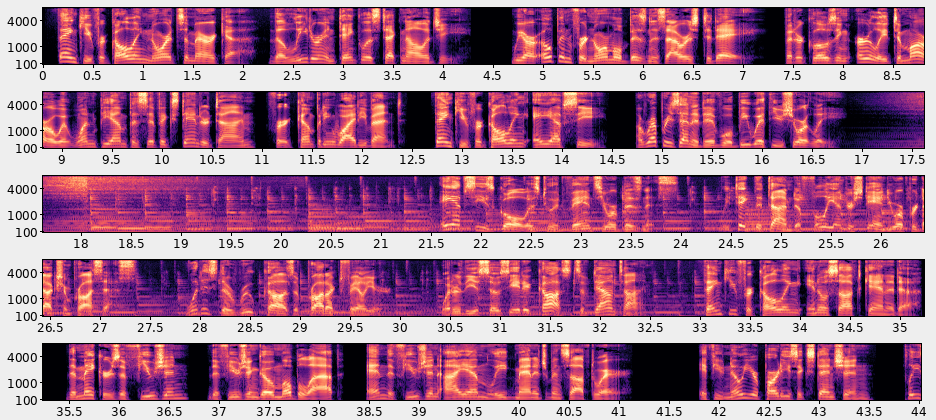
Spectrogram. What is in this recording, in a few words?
IVR Primary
